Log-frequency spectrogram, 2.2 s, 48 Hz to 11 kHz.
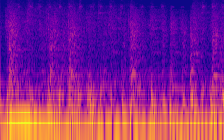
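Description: Early-1990s rave music from a live DJ mix: a busy, fast drum pattern over a deep bass note that hits in the first half-second.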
